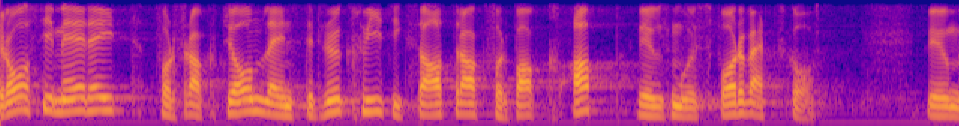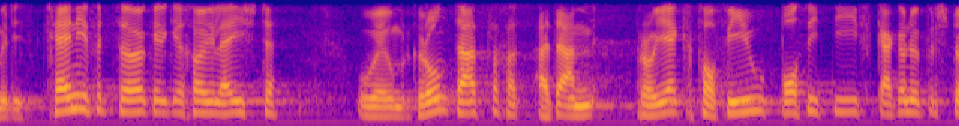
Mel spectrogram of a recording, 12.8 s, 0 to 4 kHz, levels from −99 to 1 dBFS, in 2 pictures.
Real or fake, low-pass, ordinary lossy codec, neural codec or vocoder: real; 3.6 kHz; none; none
